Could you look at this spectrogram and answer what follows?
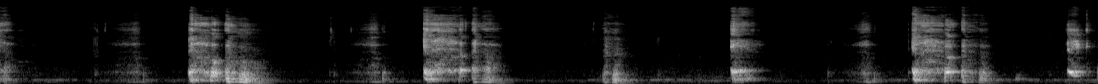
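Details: Adult with a winter cold coughing in the morning: about five harsh, throaty, sometimes painful coughs with gagging sounds, with background traffic noise.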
